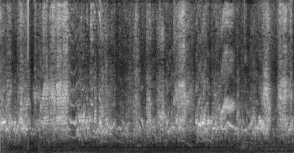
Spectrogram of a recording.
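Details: Colony of Australian budgies in an aviary: dense, continuous high chirping and warbling chatter from many birds at once, with scratchy squawks mixed in and no pauses.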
